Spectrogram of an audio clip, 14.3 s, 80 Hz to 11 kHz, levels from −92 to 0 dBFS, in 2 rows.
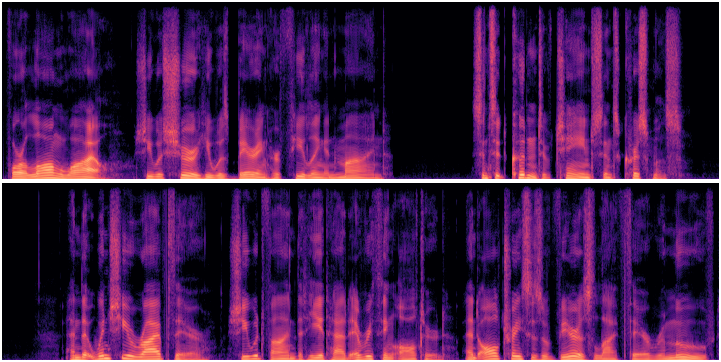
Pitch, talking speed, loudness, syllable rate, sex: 120 Hz, 185 wpm, -21 LUFS, 5.3 syllables/s, male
